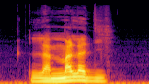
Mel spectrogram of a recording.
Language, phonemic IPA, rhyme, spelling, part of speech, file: French, /ma.la.di/, -i, maladie, noun, Fr-maladie.ogg
- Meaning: illness, disease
